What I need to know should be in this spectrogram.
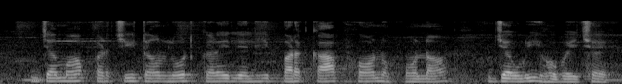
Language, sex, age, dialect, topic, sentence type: Maithili, male, 18-24, Angika, banking, statement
